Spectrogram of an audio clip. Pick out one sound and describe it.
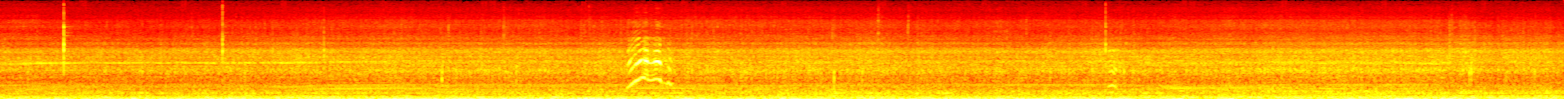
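Tyres rumble over a gravel dirt track.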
